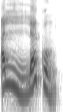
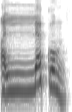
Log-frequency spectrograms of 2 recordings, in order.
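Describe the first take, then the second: Both takes have the same delivery.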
